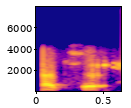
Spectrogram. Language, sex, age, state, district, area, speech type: Urdu, male, 18-30, Bihar, Purnia, rural, conversation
